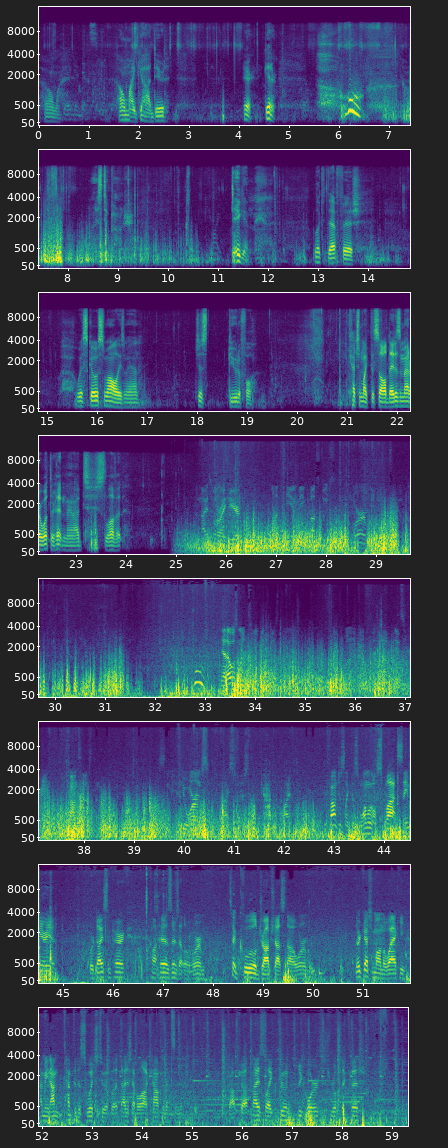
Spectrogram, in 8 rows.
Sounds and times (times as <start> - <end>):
Sailboat, sailing ship: 0.0 - 15.4, 23.2 - 59.3.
